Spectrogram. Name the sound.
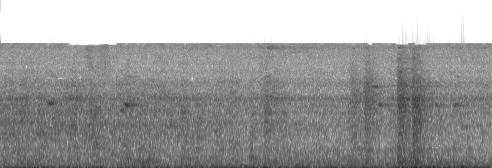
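train running on rails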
